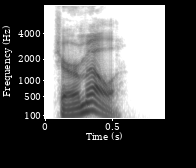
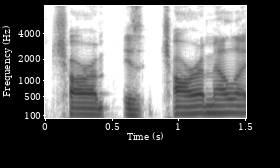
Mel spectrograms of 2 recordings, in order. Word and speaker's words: Ciaramella: the name is Eric Ciaramella. Ciaramella, however you pronounce it. Somebody said it was Ciaramella, I think they said. The lady that called me to pronounce it Italian style, since I had it wrong.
